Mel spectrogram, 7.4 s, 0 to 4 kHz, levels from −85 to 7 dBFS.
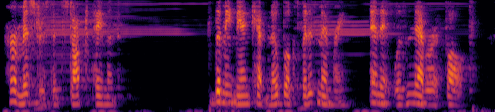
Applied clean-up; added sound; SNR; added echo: classical method WPE with log-MMSE.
